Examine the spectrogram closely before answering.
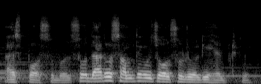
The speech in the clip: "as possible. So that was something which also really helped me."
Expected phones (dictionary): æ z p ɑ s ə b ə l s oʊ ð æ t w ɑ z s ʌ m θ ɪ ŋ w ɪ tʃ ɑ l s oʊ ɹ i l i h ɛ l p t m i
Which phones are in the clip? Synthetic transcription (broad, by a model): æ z p ɑ s ə b ə l s oʊ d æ t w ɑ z s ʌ m t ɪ ŋ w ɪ tʃ ɑ l s oʊ ɹ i l i h ɛ l p t m i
